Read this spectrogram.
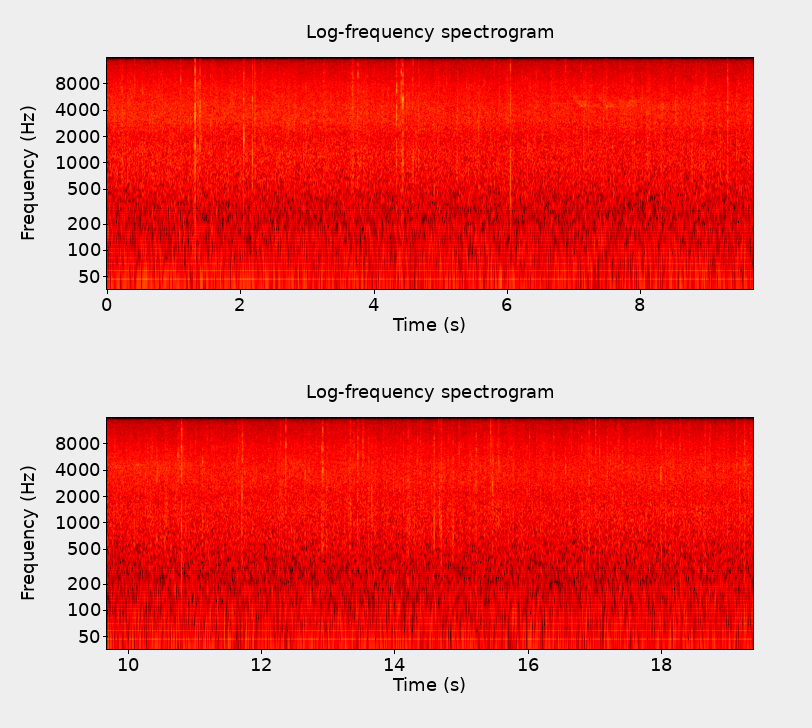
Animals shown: forest ambience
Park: Marsh-Billings-Rockefeller National Historical Park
